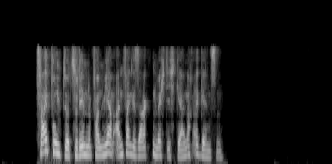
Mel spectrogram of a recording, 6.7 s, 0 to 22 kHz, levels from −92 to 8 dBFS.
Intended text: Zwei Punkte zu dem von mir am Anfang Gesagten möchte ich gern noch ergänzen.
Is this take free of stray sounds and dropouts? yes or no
yes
